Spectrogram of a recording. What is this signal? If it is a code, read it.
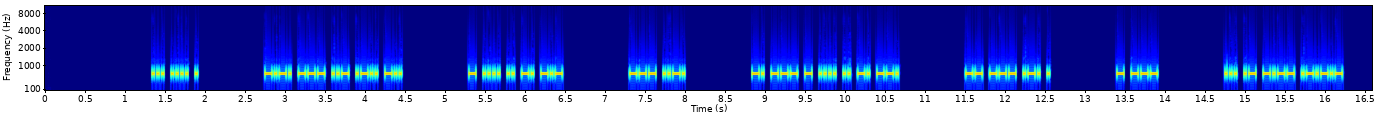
Morse code, heard as a keyed tone, about 37 wpm, 700 Hz. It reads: SHE COULD THINK OF NOTHING MORE TO SAY.
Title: 4x Word-Spacing - Sentences from Top 500 Words - 40wpm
